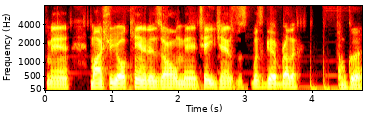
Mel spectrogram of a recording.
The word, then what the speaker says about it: Taigenz: It's Taigenz.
